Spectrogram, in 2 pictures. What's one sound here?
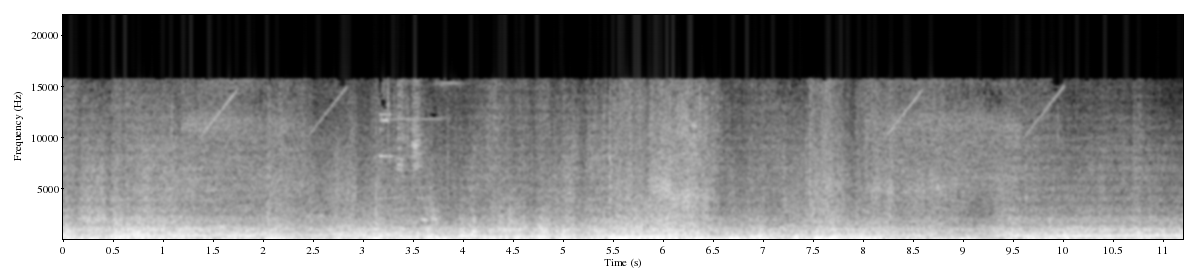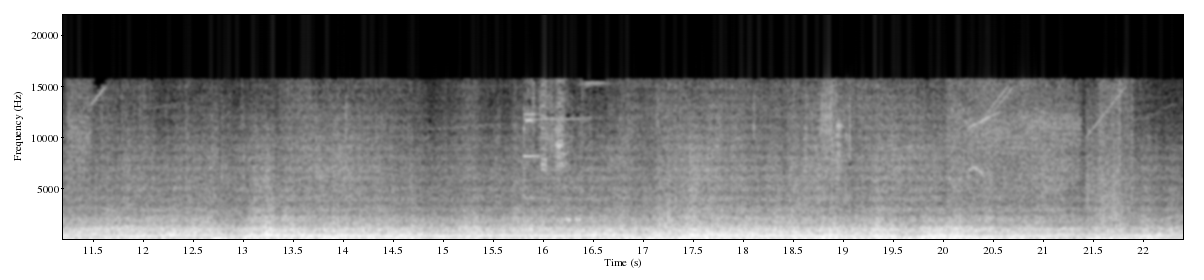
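A racing car engine roars and shifts pitch as it speeds up and slows down.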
